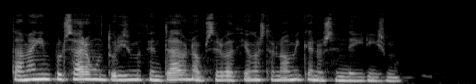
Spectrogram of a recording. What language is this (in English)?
Galician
